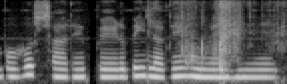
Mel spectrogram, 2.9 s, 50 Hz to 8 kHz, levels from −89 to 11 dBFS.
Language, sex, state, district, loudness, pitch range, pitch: Hindi, female, Madhya Pradesh, Bhopal, -15 LUFS, 230-245 Hz, 230 Hz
